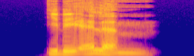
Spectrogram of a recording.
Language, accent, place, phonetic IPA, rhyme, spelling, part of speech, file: German, Germany, Berlin, [ideˈɛləm], -ɛləm, ideellem, adjective, De-ideellem.ogg
- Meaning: strong dative masculine/neuter singular of ideell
